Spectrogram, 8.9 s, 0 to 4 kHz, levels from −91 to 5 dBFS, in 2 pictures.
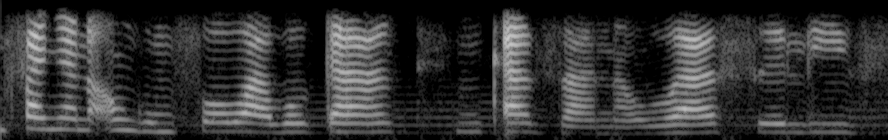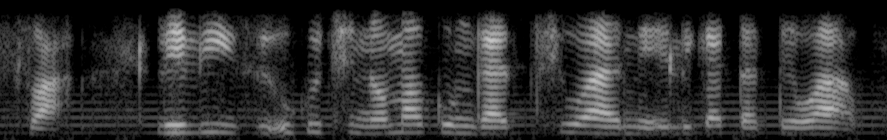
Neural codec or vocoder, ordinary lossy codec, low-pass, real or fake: none; none; 3.6 kHz; real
